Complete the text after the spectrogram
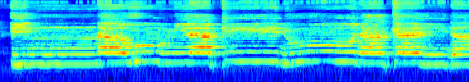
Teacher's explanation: Kata kaida, huruf kafnya dibaca tipis, tarqiq fathah 1 harokat. Huruf ya-nya dibaca sukun dan di akhir ayat huruf dalnya dibaca tipis, fathah 2 harokat karena setelahnya ada alif.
